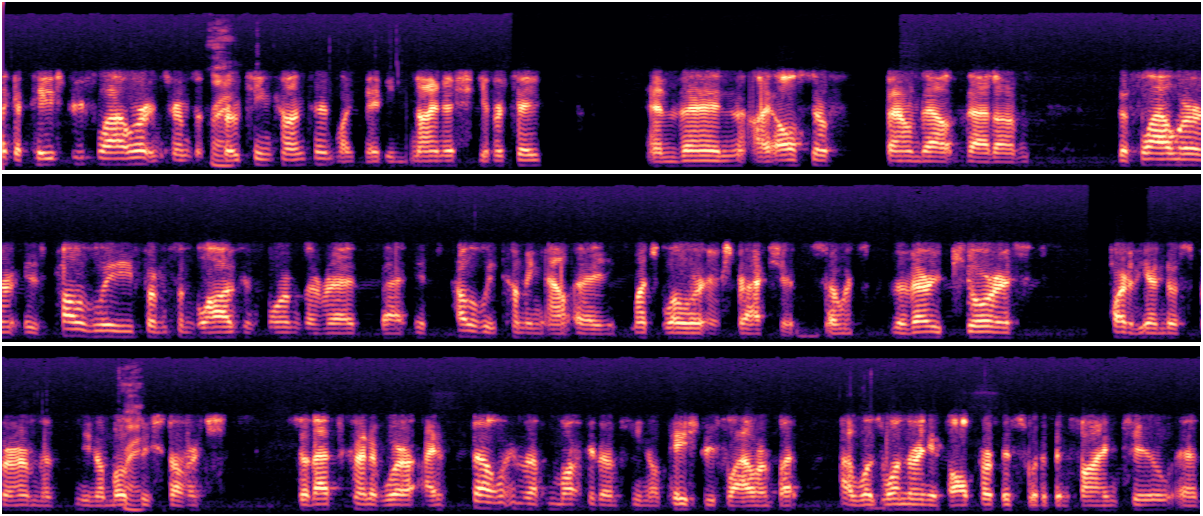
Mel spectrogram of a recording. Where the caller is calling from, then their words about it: Atlanta, Georgia, United States; I'm calling from Atlanta, Georgia.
